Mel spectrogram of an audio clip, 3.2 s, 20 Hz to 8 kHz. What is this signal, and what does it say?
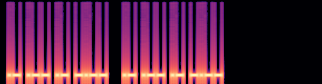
Morse code, heard as a keyed tone, about 50 wpm, 250 Hz. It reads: AWAY AWAY
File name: morse / morse-training-50WPM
